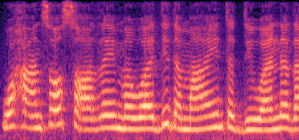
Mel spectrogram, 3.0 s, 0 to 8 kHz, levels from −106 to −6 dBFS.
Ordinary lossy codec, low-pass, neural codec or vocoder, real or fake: none; none; codec, 16 kHz, 0.4 kbps, LongCat-Audio-Codec; fake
